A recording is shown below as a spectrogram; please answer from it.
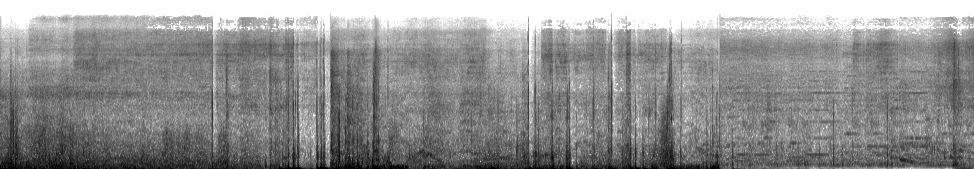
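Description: Bike riding heard through an action camera's microphone: loud rumble from wind and tyres on hard ground, with sharp knocks from the bike and its landings, and music along with it. About three quarters of the way through, the sound drops abruptly to a quieter stretch.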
